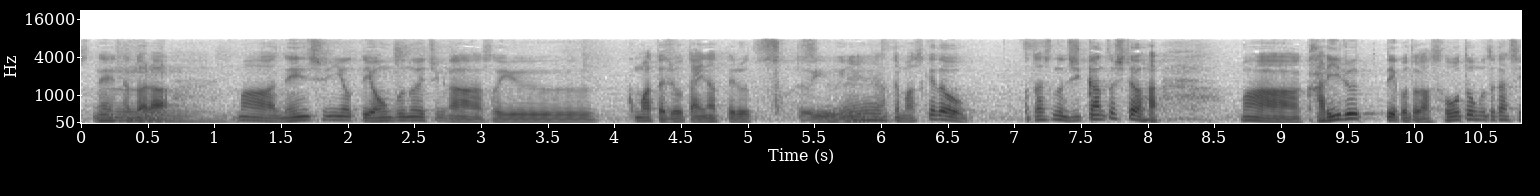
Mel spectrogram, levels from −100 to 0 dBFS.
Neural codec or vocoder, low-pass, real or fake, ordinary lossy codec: none; none; real; none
